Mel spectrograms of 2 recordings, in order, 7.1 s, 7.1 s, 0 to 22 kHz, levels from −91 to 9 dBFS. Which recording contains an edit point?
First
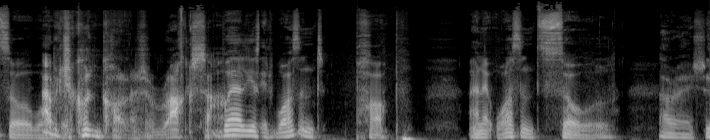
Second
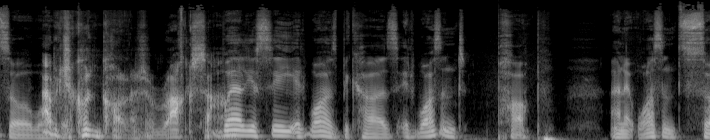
first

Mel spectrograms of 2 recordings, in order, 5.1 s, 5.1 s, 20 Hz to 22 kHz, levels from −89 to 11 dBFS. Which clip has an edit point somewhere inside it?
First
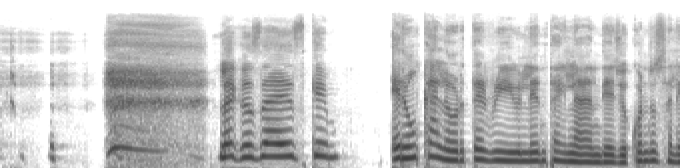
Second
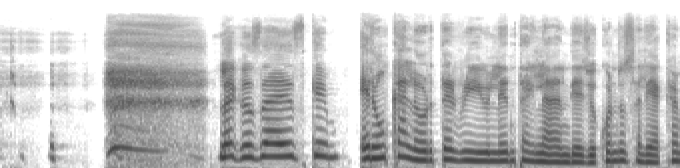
second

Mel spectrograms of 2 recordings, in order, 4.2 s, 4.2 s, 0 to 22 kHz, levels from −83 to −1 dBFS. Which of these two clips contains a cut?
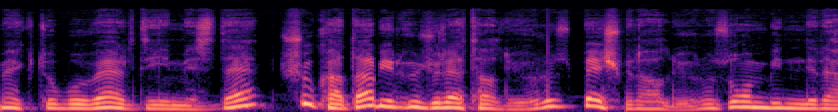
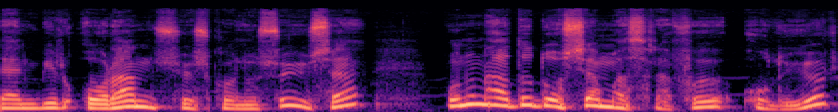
first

